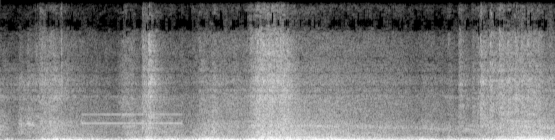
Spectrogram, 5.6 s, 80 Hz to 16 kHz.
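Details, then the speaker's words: 1965 Mustang hot rod body swap with twin turbos on first drive, vacuum lines rechecked: engine keeps running only on repeated throttle blips, surging and sagging; will not idle, with the pedal intermittently giving no response; cause not found. "it will not idle"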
